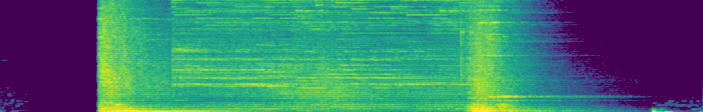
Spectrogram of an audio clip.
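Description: A short triumphant fanfare plays loudly.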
